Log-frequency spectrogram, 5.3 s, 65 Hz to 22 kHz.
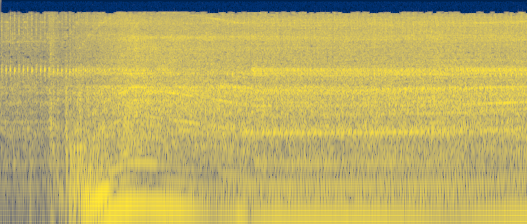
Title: R56 timing chain noise after replacement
